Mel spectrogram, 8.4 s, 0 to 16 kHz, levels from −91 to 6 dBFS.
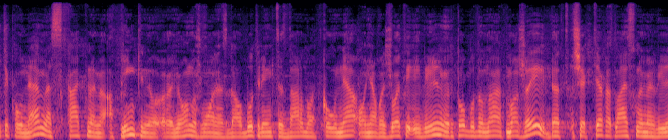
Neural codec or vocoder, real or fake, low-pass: codec, 44.1 kHz, 3.4 kbps, Pupu-Codec; fake; 14.4 kHz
